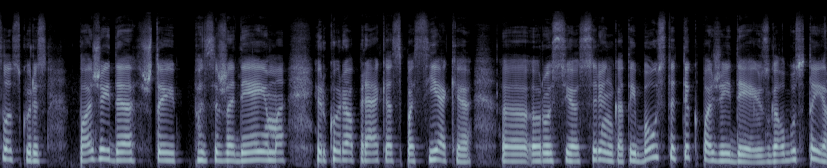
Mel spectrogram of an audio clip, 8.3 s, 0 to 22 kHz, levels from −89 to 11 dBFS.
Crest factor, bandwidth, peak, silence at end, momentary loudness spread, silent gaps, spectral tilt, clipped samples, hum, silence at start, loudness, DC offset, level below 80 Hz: 18 dB; 14.5 kHz; -4 dBFS; 0 s; 6 LU; none; -5 dB/octave; under 0.1%; none; 0 s; -22 LUFS; under 0.1%; -60 dBFS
